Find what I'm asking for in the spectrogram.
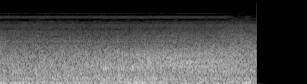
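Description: A SEPTA commuter train near Bryn Mawr switching back onto the local track, a loud steady rumble of wheels and cars passing close until it cuts off abruptly.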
